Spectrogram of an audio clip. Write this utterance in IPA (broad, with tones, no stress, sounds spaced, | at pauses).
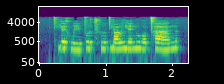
t̪ʰ j ɛ˥˩ x w e˨˩ ɪ̯ t̪ ɤ˥˩ t͡sʰ ɹ̩˧˥ t̪ j ɑ˧˥ ʊ̯ l j ɛ˧˥ n l w ɔ˧˥ t̪ʰ a˨˩˦ n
